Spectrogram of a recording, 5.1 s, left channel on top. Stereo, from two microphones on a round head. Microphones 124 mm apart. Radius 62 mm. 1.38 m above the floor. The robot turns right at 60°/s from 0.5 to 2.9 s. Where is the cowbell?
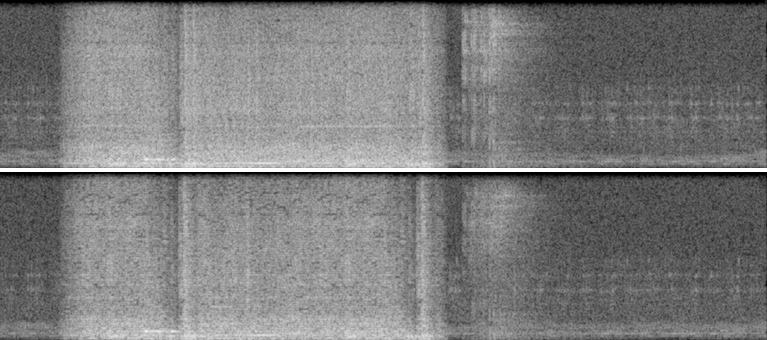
Centre (ahead or behind), 2 m; by 1.2 s 15° left (ahead or behind), 2 m.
